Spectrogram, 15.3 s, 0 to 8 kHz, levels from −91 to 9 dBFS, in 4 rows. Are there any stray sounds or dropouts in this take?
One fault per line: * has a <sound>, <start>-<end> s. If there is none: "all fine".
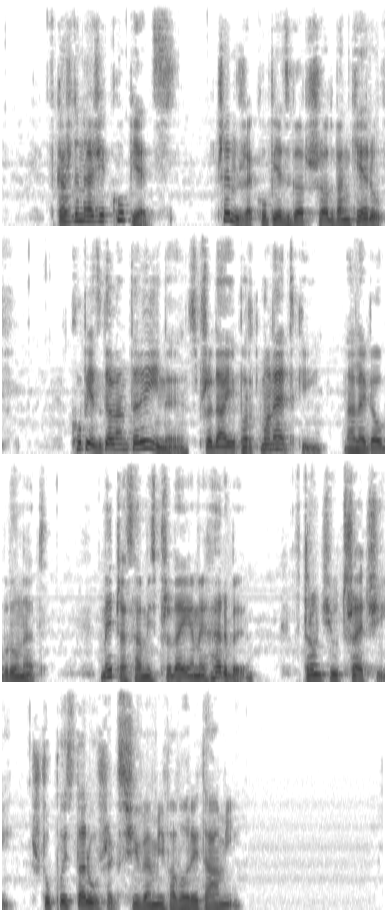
all fine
